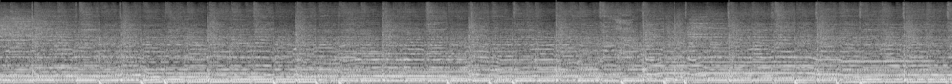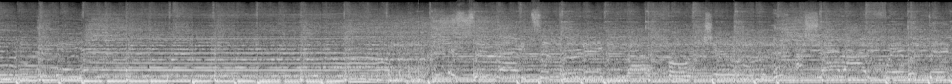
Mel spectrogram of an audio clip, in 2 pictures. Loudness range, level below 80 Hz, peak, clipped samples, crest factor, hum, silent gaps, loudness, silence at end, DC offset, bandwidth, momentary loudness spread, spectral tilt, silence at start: 1 LU; -24 dBFS; 0 dBFS; under 0.1%; 8 dB; none; none; -9 LUFS; 0 s; under 0.1%; over 20 kHz; 2 LU; -4.5 dB/octave; 0 s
